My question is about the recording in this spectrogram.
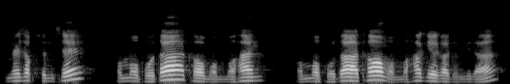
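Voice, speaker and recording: A man's voice: fairly high pitch, lively intonation, normal speed, highs cut off. A middle-aged man teaching a recorded test-prep English grammar lecture, explaining step by step and often asking the students questions.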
